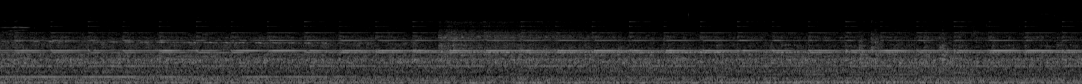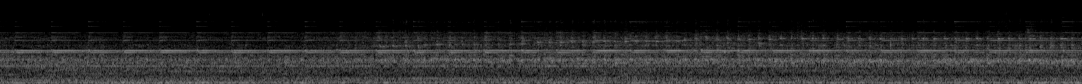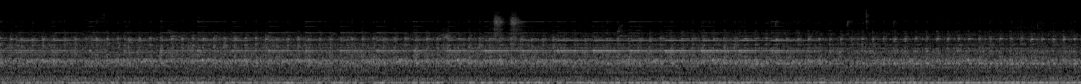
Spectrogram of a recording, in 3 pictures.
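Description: N scale model diesel switcher locomotive running slowly along the track: a steady hum with several held whining tones, one of them rising in pitch about fifteen seconds in.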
